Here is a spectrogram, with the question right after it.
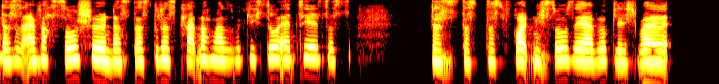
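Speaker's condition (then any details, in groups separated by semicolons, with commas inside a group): Cleft palate; congenital, born in former GDR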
